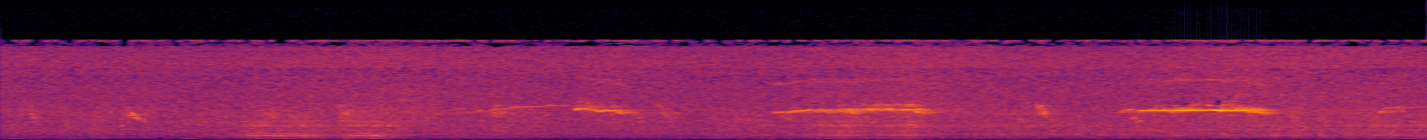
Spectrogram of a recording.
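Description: A bird calling: three short, high chirps a second or two apart, over faint room noise.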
